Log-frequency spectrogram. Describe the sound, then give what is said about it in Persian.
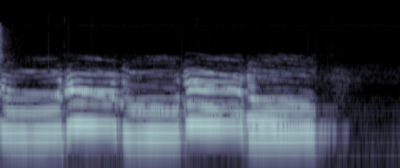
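An ambulance siren wails in city traffic, alternating between two pitches in a steady hi-lo rhythm for a few cycles before cutting off into quiet, as a car driver pulls over to let it pass. “صدای آمبولانس از فکر آوردتم بیرون راننده سری کشید کنار”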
